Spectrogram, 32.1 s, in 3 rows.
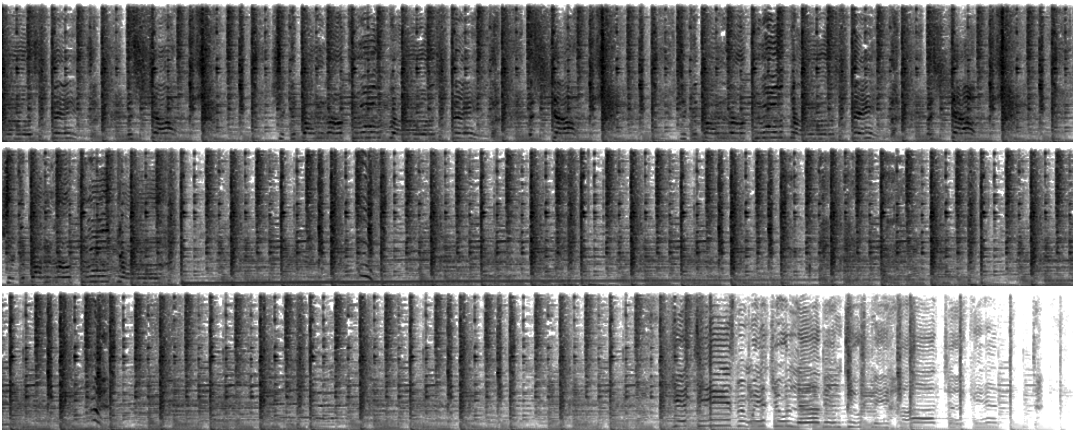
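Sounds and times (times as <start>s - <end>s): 
club house music at 120 BPM: 0.0s - 28.7s.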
